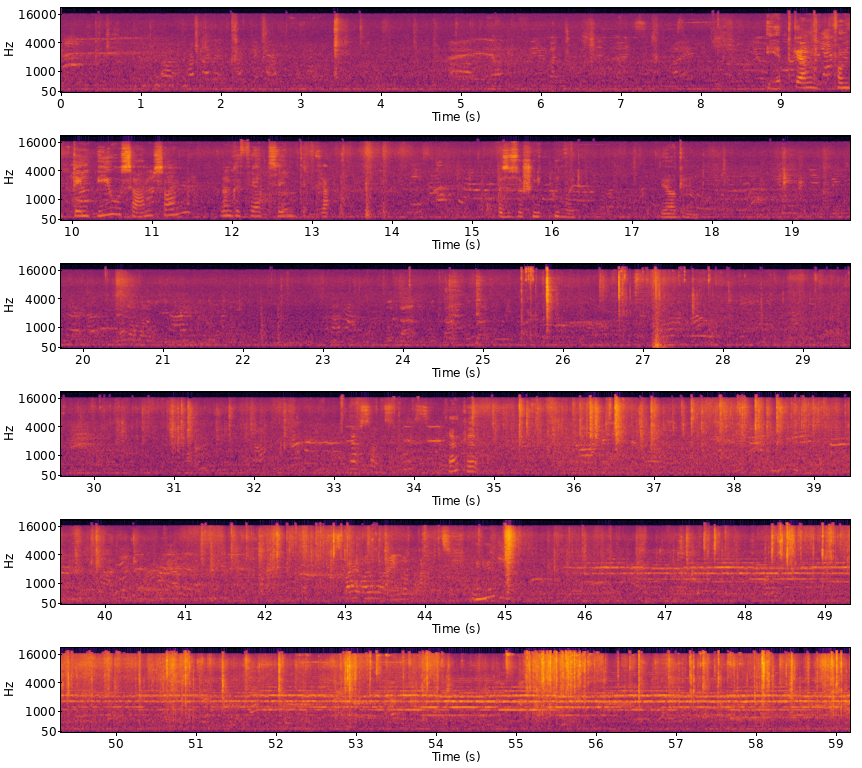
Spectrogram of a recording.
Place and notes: Erzabt-Klotz-Straße, Salzburg, Österreich - Biomarkt Unipark
Jeden Freitag BIO Markt am Unipark Nonntal (Vorübergehend zum Standort Kajetanerplatz, der renoviert wird )
Every Friday BIO Market at Unipark Nonntal (Temporarily to the Kajetanerplatz location which is renovated).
